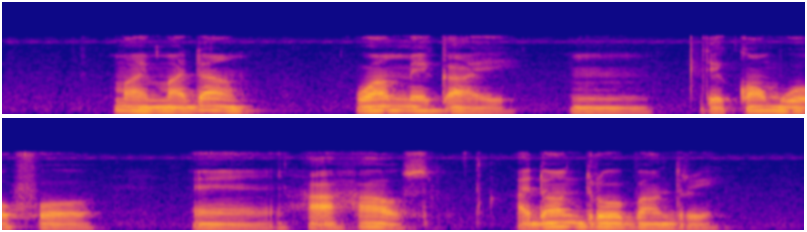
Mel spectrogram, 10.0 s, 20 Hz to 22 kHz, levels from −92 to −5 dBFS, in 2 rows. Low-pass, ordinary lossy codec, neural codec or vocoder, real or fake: 7.2 kHz; none; none; real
